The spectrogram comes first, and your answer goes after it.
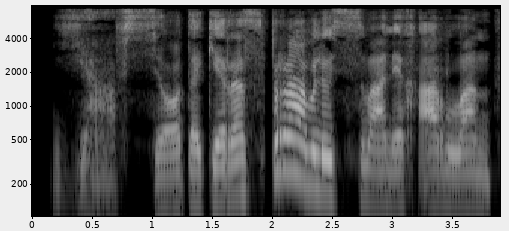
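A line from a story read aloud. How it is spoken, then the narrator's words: Growled. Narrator (Russian): зарычал Телланд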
